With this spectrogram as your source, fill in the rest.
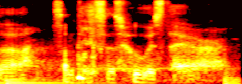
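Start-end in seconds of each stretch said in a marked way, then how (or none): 1.2-2.3 very deep, rumbling, rolling whisper. Voicing a very large resting creature that speaks into minds: very deep rolling voice. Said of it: "Very deep, uh, rolling voice".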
